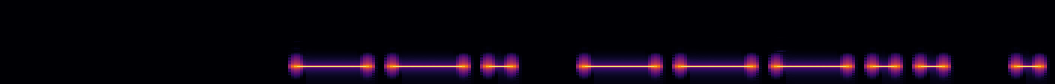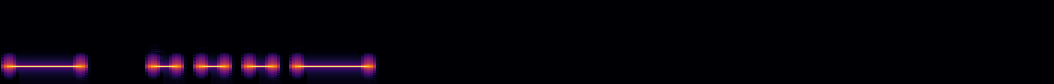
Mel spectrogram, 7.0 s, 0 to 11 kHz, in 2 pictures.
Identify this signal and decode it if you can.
Morse code, heard as a keyed tone, about 15 wpm, 700 Hz. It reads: G8AV
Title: DXCC-100 Call Signs - 4 Characters - Repeated 3x - 15wpm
